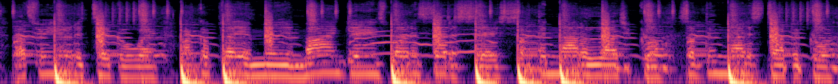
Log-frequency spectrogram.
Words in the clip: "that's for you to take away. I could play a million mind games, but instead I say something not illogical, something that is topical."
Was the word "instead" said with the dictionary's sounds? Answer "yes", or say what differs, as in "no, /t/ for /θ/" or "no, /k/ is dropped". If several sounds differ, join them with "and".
no, /n/ is dropped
